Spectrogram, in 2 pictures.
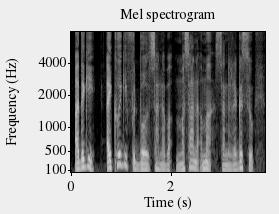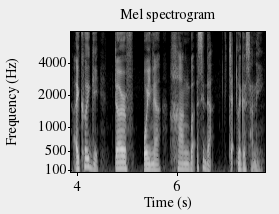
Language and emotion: Manipuri, neutral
